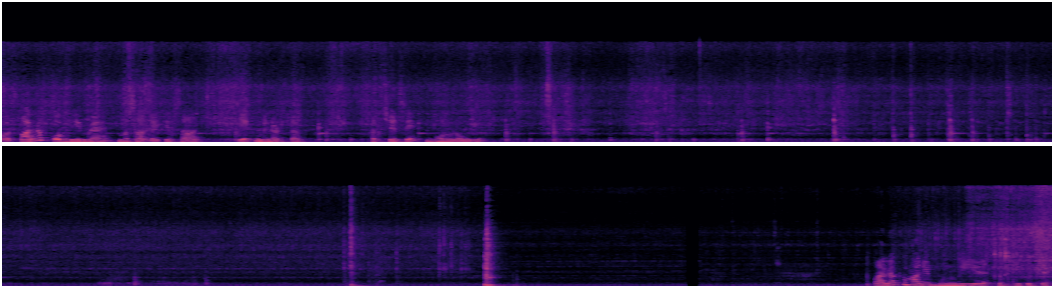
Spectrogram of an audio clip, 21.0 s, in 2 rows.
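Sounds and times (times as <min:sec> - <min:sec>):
spatula scraping a pot: 0:00.0 - 0:10.6
food sizzling in a pot: 0:00.0 - 0:21.0.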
